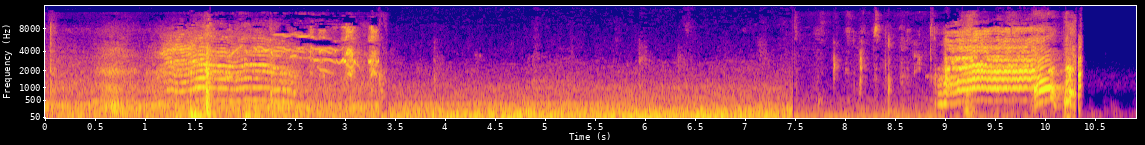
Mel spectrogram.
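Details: Kitten meowing indoors: a few drawn-out, strongly harmonic meows near the start, then a quieter stretch of low background noise, ending with a loud wavering meow around the ninth to tenth second.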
